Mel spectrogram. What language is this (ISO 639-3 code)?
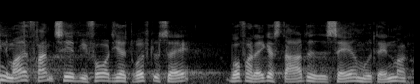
dan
